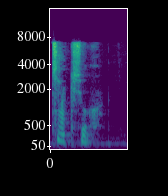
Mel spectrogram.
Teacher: Chakshus, in the nominative, vocative, accusative singular, does not add an ending, and so again, through external sandhi, the s changes into visarga, and so we get chakshuh.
